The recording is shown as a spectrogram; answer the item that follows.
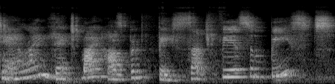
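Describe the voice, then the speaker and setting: Putting on a character voice, a woman speaks at an extremely high pitch with very wide pitch swings and a fairly slow pace, with a slight echo around her. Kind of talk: archaic Elizabethan speech. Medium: video game. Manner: theatrical, falsely sweet.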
